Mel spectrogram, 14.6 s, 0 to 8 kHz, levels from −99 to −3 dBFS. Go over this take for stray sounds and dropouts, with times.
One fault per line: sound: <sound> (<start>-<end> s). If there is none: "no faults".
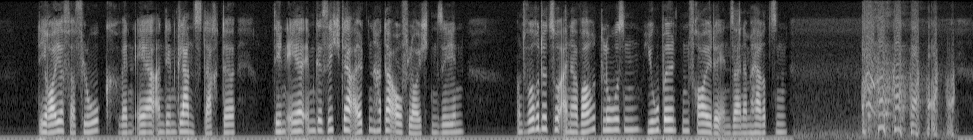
sound: laugh (12.9-14.4 s)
